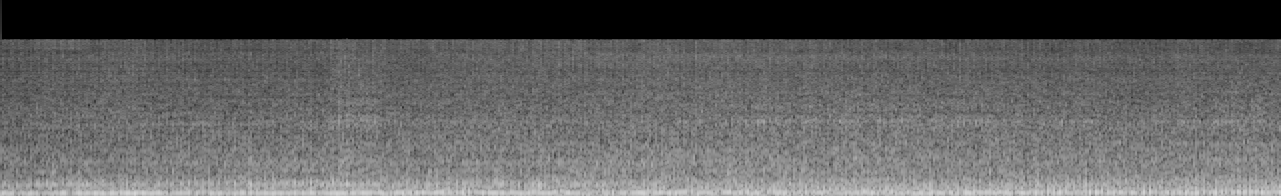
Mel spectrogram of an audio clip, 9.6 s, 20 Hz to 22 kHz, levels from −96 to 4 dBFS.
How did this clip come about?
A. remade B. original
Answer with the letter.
A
